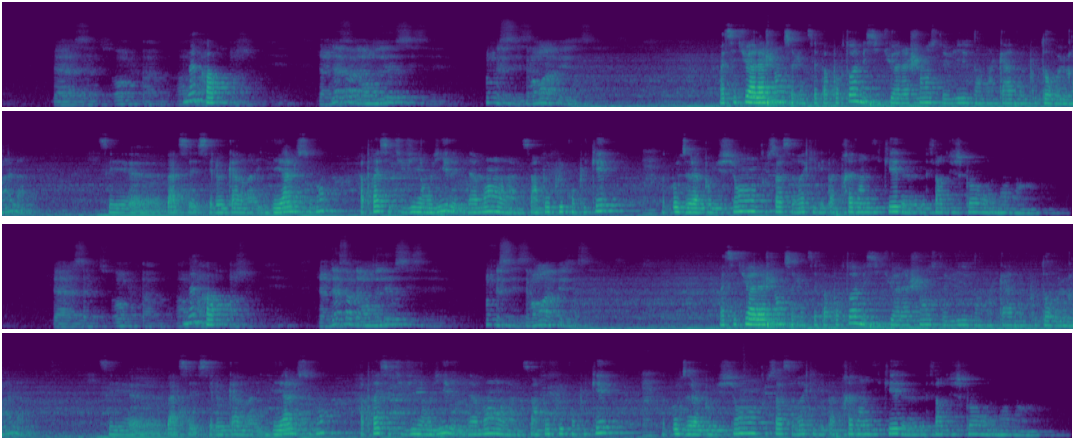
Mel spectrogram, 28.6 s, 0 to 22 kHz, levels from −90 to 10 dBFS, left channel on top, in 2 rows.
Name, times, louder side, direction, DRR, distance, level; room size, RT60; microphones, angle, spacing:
voice 1, 0.7-2.7 3.1-5.9 6.4-8.1 8.5-8.9 15.4-15.5 22.8-22.9, right 1 dB, 90° right, -5 dB, 2.7 m, -46 dB
voice 2, 2.4-2.9 9.6-14.6 15.7-22.4 23.2-28.1, left 1 dB, 30° left, 1 dB, 0.7 m, -34 dB
sound 1, 7.6-25.8, right 1 dB, 40° right, 1.0 m, -48 dB
17.0 x 11.0 x 2.2 m, 1.1 s
head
